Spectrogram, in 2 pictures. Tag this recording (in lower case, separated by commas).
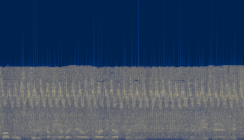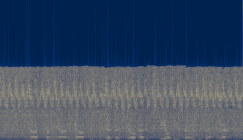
vehicle, motor vehicle (road), engine, speech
